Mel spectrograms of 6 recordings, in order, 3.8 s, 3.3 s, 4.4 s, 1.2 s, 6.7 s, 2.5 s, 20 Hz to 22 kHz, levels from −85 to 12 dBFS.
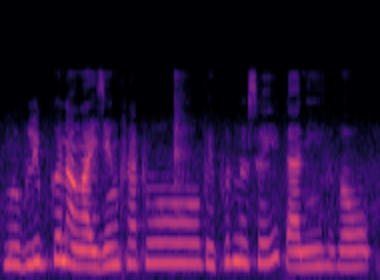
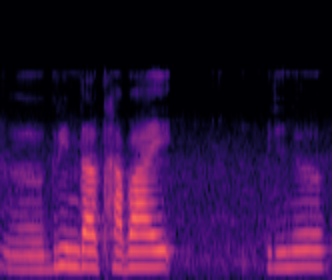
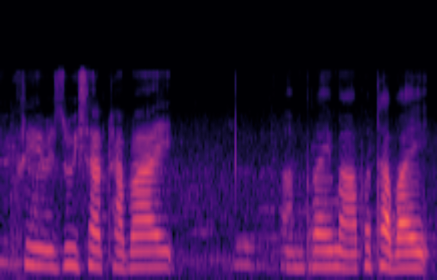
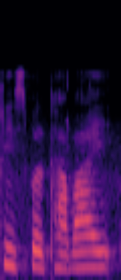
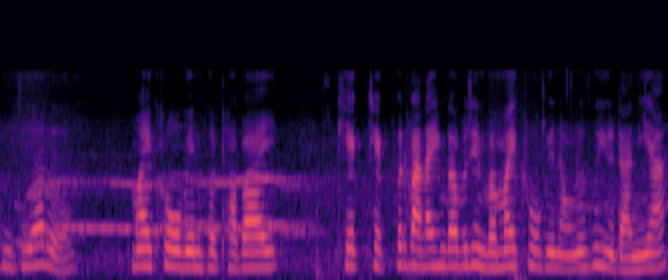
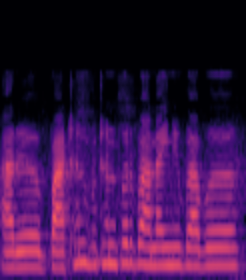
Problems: low volume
